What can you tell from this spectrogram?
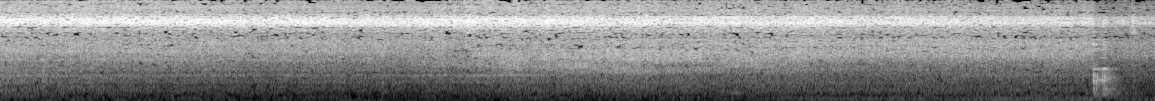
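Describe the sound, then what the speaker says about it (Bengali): Fish curry broth poured into a hot pan with mango and rohu fish, bursting into a loud, continuous sizzle that hisses on steadily, with a brief knock near the end. "এবার দিয়ে দেবো মাছের ঝোল।"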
